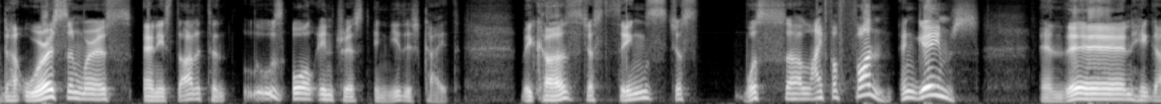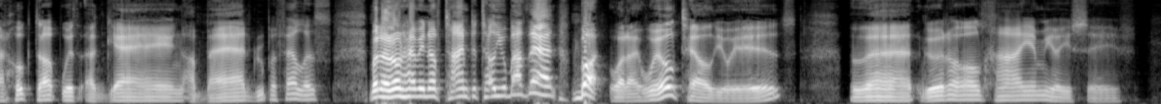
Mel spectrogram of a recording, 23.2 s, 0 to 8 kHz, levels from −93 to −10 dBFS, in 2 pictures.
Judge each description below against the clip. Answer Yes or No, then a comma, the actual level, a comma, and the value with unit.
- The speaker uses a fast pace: No, average, 160 wpm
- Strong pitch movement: Yes, wide, 6.8 semitones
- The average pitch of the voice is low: Yes, low, 130 Hz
